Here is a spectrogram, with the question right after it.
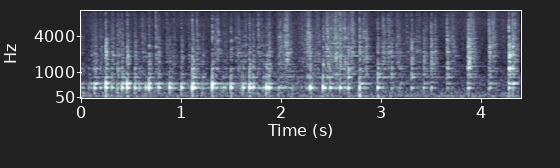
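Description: Fingertips of both hands tap rapidly on the pale skin head of a djembe, a hollow hand drum with a wooden shell. A quick, uneven run of soft, hollow taps rings briefly at a mid pitch with little low-end thump.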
